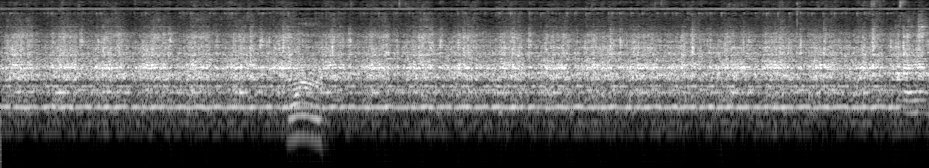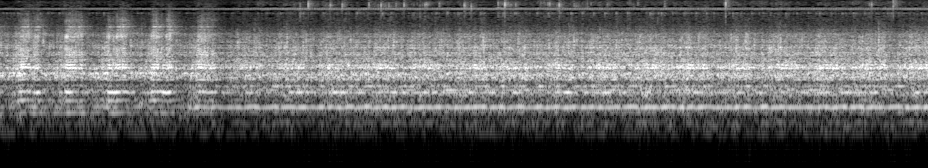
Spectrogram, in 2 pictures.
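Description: A drill bit grinds and scrapes through metal.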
